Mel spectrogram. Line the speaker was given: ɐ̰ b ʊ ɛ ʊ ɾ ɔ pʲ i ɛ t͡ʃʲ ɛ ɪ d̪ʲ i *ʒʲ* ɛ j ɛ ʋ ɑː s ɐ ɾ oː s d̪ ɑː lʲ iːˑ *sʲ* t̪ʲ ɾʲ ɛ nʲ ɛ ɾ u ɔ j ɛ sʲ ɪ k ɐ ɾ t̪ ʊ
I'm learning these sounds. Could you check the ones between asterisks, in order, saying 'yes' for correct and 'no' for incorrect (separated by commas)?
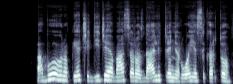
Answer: no, no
